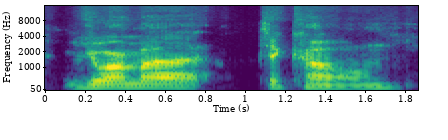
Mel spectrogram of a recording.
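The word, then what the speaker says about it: Jorma Taccone: excuse It's Gonna Give me the way to pronounce his name yorma Tone got it and AKA schaer I couldn't remember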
